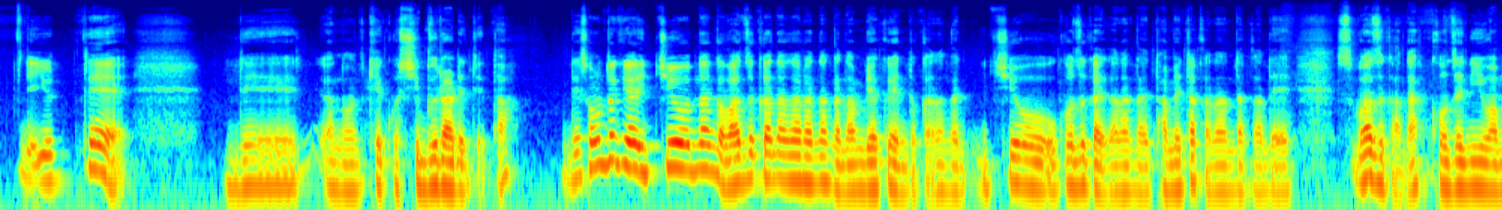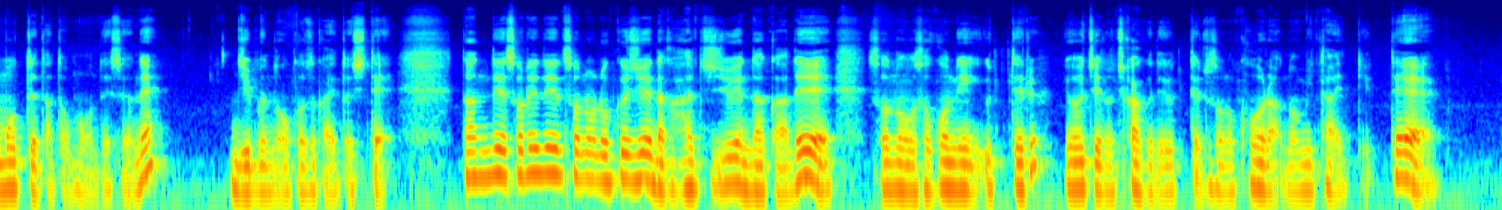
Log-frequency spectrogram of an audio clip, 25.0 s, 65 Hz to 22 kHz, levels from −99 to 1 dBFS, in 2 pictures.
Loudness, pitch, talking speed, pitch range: -26 LUFS, 125 Hz, 325 characters per minute, 115-150 Hz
